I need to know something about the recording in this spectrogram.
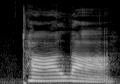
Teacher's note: Reach the tip of your tongue up behind your top teeth for the T, then let it relax for the ah. Reach the tip of your tongue up behind your top teeth for the L and let it relax for the ah.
